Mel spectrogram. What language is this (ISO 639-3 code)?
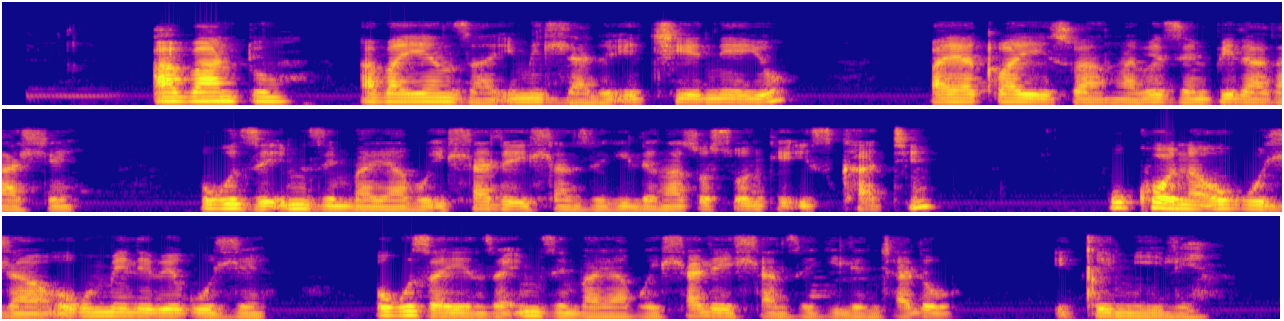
nde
